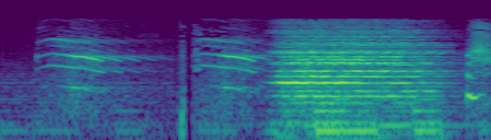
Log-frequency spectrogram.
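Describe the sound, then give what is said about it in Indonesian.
A cat meows on a house roof, giving a few drawn-out, tonal meows. A brief sharp click falls between the first two, and the longest, loudest yowl comes near the end before a final short call. “Mendengar suara kucing di atas atap rumahku. Aneh sekali. Dari mana datangnya kucing itu?”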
